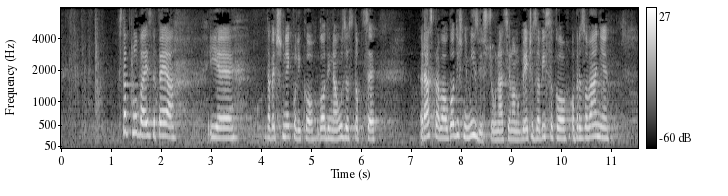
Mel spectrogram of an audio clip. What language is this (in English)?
Croatian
